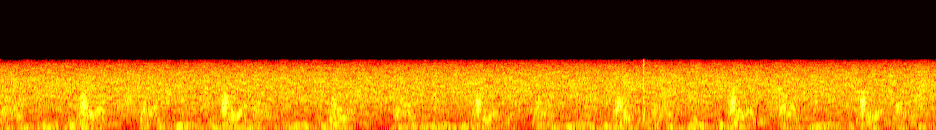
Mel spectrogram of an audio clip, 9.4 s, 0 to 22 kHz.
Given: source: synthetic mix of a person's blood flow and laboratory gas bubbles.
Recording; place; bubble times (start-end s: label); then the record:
Doppler ultrasound of blood flow; precordium
6.40-6.49 s: bubbles
6.91-6.99 s: bubbles
From the record:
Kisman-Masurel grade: 111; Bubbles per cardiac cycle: 1 to 2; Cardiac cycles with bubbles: 1 to 10%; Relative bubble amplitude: barely perceptible (0.100 to 0.250); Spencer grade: 1 (occasional bubble signal discernible with the cardiac motion signal, with majority of cardiac periods free of bubbles); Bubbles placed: only in the low amplitude regions of the cardiac cycle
